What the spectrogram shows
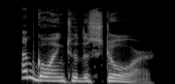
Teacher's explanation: We stress store because it's the key word.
